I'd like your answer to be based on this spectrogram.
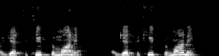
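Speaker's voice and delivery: mock screaming, pitched very high. Retelling a phone call where she screams: imitating someone screaming. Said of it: "she starts screaming in the phone".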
